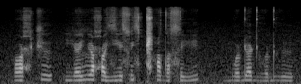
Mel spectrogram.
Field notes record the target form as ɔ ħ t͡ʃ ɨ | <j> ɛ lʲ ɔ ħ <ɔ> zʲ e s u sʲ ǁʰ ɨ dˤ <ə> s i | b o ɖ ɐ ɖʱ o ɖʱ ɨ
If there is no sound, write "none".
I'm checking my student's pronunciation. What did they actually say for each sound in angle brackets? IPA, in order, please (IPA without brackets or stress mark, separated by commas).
j, ɔ, ɐ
